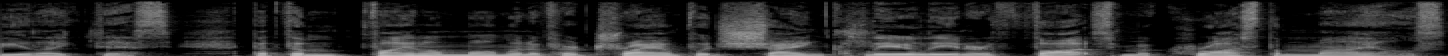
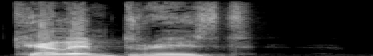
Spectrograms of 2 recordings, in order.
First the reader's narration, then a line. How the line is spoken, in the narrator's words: the Borough Warden cried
